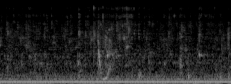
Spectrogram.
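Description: Fish splash and thrash at the water's surface.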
